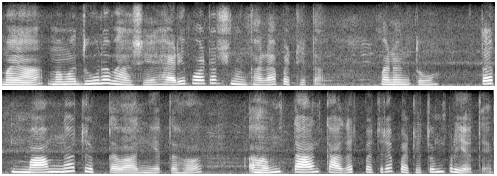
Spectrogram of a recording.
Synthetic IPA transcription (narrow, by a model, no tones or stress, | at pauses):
mɐjamɐməd̪uːɾəbʱaːʂeɦɛɾipɔʈəɾsɳuŋkʰalapəʈʰit̪a̰ | pəɽ̃ənt̪ut̪ɐt̪maːmnət̪ɾuk̚t̪ɐʋanjɐt̪əɦəɐɦəmt̪ãnkaːɡət̪̚pət̪ɾepəʈʰit̪umpɾijɐt̪ḛ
